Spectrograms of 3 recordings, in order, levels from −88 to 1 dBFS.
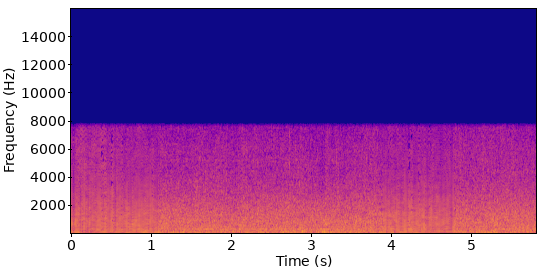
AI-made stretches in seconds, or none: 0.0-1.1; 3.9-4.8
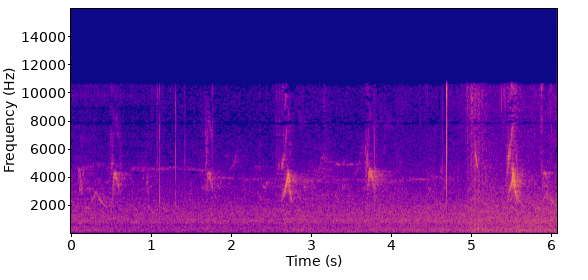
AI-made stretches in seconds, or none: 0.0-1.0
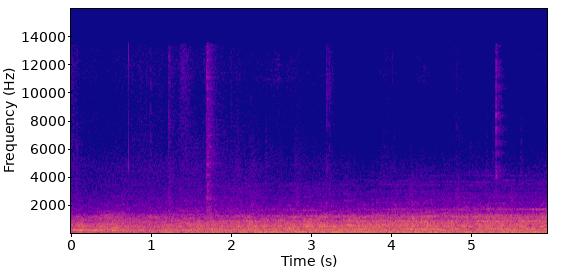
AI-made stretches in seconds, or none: none

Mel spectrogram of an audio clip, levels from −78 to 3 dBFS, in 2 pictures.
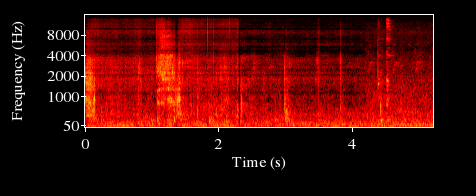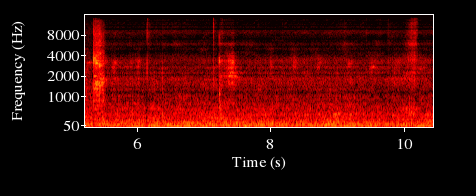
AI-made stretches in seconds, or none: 0.0-4.2; 5.5-10.5

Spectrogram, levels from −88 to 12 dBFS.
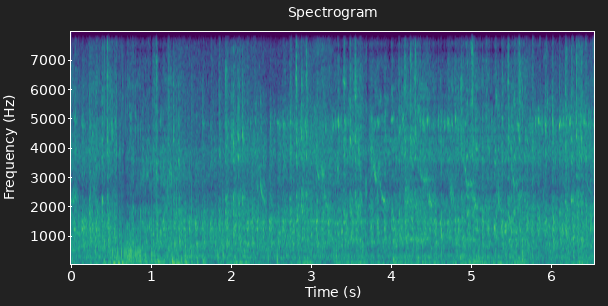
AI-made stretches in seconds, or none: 0.7-1.2; 3.3-5.7

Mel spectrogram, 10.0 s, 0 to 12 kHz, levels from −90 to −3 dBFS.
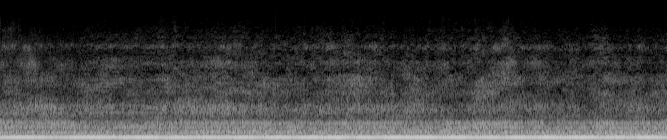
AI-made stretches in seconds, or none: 1.7-2.5

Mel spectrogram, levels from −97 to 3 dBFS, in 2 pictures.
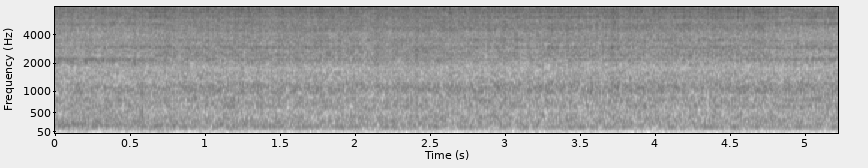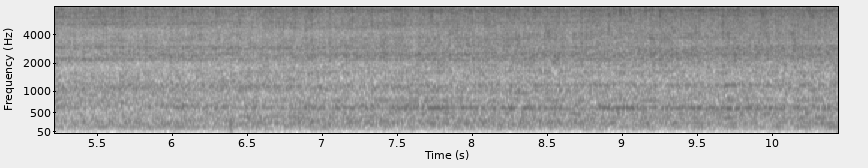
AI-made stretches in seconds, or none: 2.1-2.7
